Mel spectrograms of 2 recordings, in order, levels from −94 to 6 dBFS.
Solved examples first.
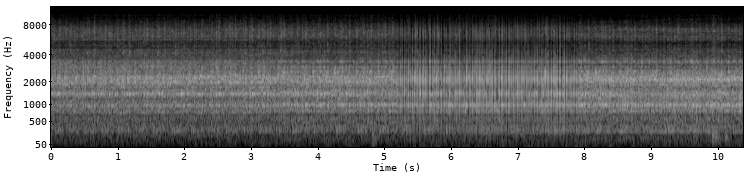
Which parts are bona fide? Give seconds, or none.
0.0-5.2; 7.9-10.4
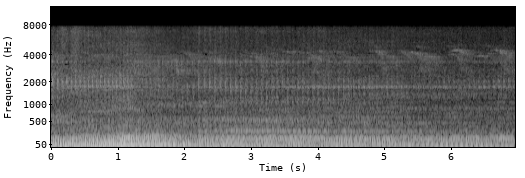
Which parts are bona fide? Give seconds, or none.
0.0-1.3; 2.8-4.8; 5.4-7.0

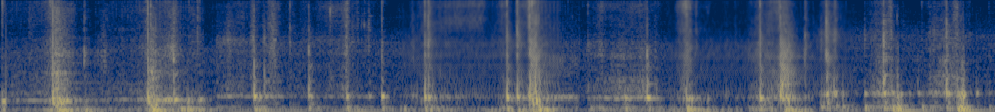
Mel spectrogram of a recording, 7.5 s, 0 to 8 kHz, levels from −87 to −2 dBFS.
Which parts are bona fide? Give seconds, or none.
0.0-3.0; 4.2-5.0; 6.4-7.5

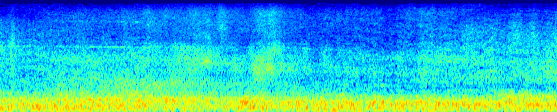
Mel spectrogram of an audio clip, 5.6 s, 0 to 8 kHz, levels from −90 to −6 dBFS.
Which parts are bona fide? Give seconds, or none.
0.0-1.5; 3.0-5.6

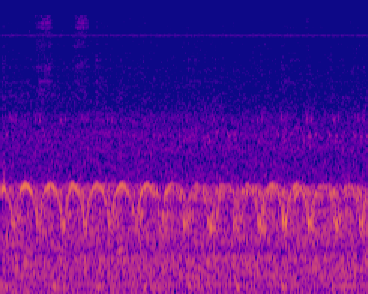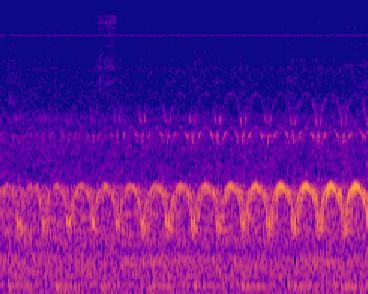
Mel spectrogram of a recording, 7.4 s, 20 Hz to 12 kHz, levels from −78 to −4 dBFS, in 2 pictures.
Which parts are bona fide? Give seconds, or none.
0.0-7.4

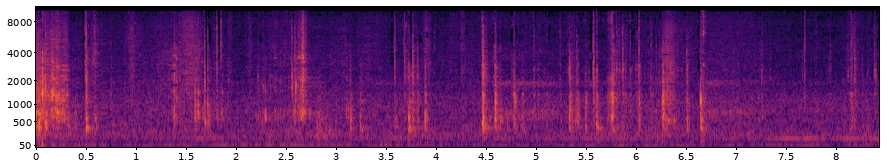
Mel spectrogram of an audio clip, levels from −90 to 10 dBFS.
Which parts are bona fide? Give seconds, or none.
0.0-0.7; 3.6-4.2; 7.3-8.4

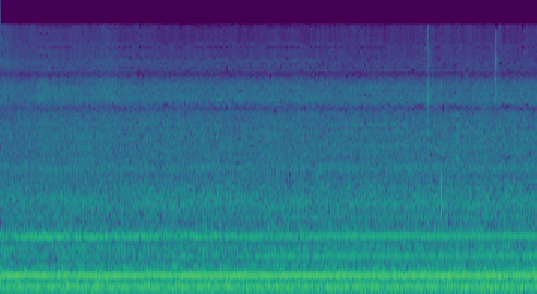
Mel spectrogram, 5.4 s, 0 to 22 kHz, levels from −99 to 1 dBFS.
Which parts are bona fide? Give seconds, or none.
3.2-5.4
